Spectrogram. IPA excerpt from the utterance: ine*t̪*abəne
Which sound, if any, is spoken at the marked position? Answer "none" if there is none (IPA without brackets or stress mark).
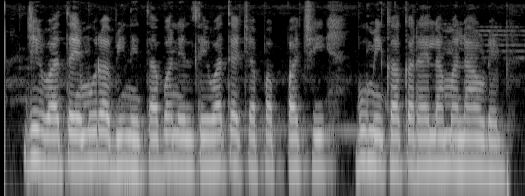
t̪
